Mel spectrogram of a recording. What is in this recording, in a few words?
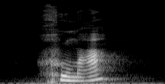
"xuma", food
